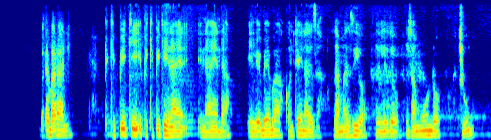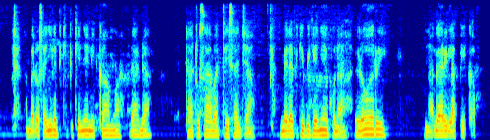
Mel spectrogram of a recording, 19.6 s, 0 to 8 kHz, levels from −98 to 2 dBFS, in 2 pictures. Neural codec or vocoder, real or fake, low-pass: none; real; 7.2 kHz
